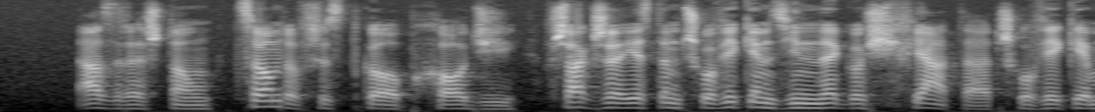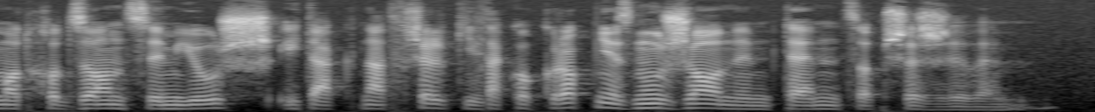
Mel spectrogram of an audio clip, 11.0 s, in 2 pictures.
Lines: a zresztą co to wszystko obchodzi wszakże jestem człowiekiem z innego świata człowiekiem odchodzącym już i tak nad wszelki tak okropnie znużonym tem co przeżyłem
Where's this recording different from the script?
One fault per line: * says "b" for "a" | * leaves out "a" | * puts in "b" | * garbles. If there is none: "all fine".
all fine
